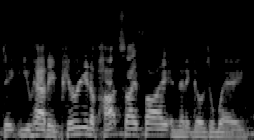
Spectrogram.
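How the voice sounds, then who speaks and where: A man's voice: a little high, lively intonation, fairly quick, fairly bright tone, a little hiss or hum. A man chatting casually as a podcast host, profane and opinionated.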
